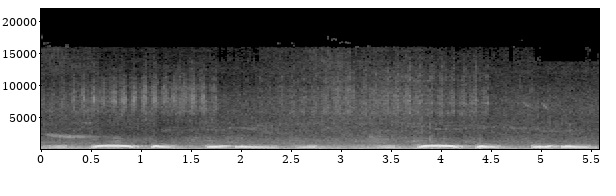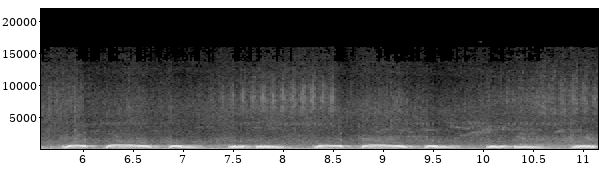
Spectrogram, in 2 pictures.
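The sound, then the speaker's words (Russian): Cooing of a male common wood pigeon calling to a female in a forest: loud, low, hooting phrases repeated steadily in a rhythmic pattern, with only a faint background hiss. “И вот давайте я предлагаю сейчас послушать, как самец вяхря в лесу приглашает на свою территорию самку.”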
